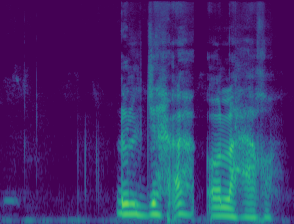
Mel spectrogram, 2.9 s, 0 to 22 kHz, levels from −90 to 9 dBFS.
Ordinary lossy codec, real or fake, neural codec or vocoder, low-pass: none; fake; vocoder, 44.1 kHz, 128 mel bands, Pupu-Vocoder; none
